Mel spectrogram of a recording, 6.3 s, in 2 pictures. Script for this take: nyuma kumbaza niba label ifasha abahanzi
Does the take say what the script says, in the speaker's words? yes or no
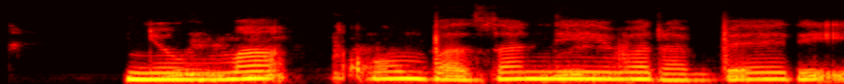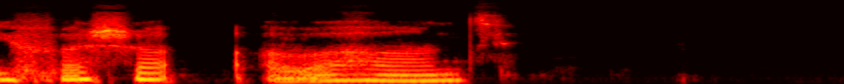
yes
